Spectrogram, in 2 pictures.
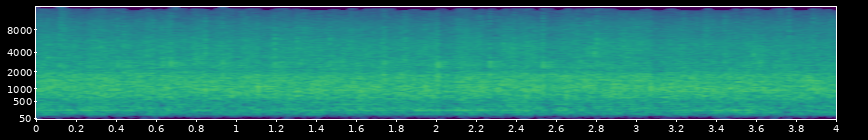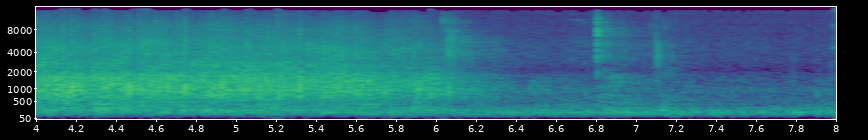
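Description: Large audience applauding, steady, then dying away about six seconds in.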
